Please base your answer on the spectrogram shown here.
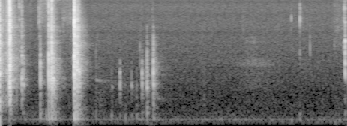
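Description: A rubber stamp pressed onto paper during card making, a few dry taps and soft clicks close by, the loudest near the start, then scattered lighter knocks fading into quiet.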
